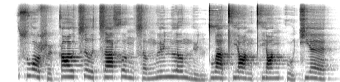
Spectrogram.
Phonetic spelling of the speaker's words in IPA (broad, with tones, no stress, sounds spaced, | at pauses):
s w ɔ˥˨ ʂ ɻ̩˩ k ɑ˦ ʊ̯ t͡s ɹ̩˥˨ t͡s ä˦ x ɤ˥˨ ŋ s ɤ˨˦ ŋ l y˦ n l ɤ˦ n̪ y̰˨˩ n t̪ w ä˥˨ t̪ʰ j ɑ˥˨ ŋ t̪ʰ j ɑ˦ ŋ k ṵ˨˩ t͡ɕ j ɛ˥˨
